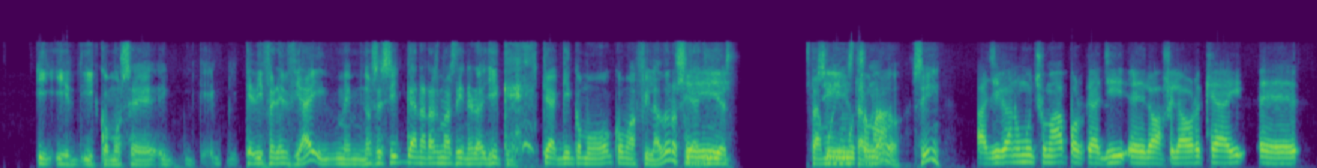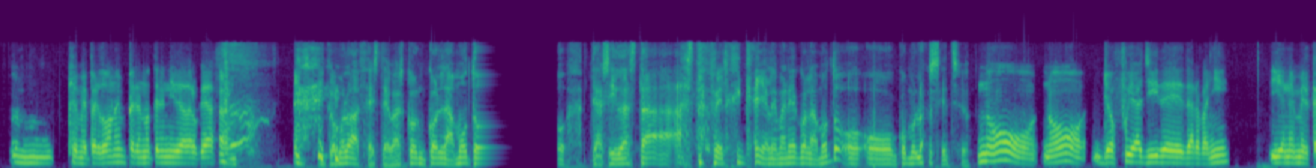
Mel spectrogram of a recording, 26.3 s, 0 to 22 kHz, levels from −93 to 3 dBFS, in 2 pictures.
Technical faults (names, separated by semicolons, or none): call audio freeze; jitter buffer speed-up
